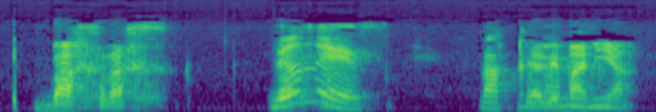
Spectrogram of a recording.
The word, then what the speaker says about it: Bachrach: conocen, les presento a Estanislao Bacharach. ¿Está bien pronunciado tu apellido? Bachrach.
